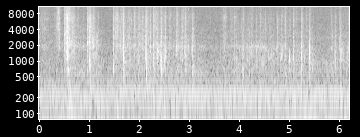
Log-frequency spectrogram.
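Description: A bottle of acrylic paint and water shaken by hand, giving a fast, irregular run of faint clicks and rattles as the thick paint is mixed into the water.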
